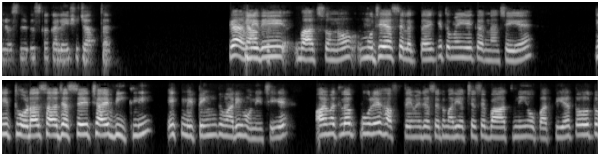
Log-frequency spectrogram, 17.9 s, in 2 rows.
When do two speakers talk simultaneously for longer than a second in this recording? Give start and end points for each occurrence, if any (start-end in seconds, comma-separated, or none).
none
